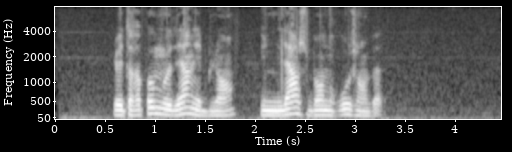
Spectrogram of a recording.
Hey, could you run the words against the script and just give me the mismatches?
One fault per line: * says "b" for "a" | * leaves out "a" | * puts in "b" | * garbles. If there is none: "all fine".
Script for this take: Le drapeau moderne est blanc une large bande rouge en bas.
all fine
